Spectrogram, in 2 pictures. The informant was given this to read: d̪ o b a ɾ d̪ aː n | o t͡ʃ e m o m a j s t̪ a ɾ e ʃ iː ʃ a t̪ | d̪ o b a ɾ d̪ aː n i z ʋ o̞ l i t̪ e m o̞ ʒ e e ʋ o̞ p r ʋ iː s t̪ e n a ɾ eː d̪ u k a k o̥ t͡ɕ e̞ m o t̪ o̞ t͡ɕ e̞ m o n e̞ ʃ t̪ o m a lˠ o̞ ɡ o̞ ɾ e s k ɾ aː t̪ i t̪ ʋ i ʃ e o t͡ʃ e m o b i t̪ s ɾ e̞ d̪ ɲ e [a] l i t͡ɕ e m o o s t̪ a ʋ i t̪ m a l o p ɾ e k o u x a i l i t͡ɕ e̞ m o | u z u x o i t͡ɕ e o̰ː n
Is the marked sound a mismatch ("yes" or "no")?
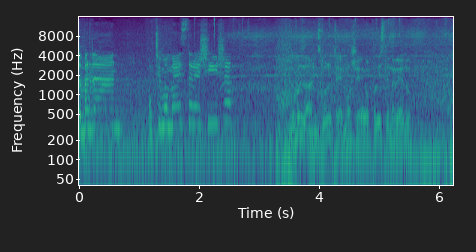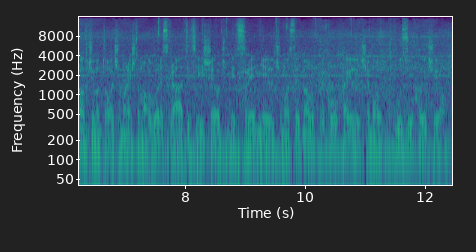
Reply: yes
